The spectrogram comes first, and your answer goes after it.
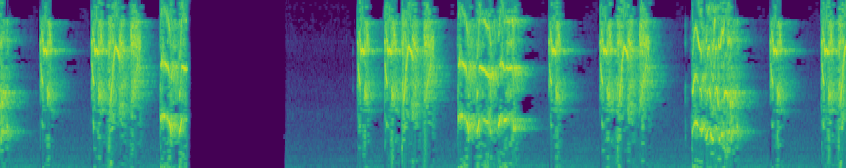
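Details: Rapid, shrill rat squeaks in a tight run, a gap of nearly two seconds, then a longer, denser sequence of high, harsh chirping squeaks.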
